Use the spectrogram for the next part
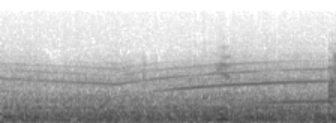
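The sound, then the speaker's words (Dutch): A police motorcycle's engine drones steadily behind, its whining tone slowly rising in pitch as it draws nearer over constant road rumble, with no voices. “Achter ons rijdt een motoragent.”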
